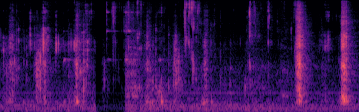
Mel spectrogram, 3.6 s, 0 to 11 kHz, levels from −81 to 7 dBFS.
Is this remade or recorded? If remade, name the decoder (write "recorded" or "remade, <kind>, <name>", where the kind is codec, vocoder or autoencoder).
recorded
